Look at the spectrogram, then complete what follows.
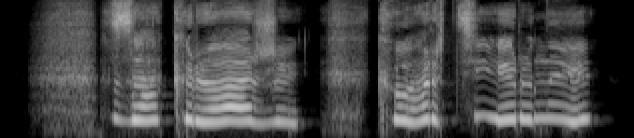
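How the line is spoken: Sobbing. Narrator (Russian): продолжала всхлипывать Светлана

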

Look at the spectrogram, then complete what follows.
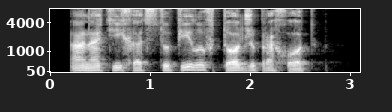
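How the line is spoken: Calm report. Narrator (Russian): спокойно доложила Сун

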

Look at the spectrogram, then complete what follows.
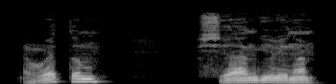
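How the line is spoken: Gloomy agreement. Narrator (Russian): мрачно согласился Егор

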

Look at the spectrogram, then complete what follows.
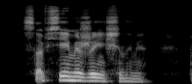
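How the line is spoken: Grumbled. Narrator (Russian): проворчал Пол

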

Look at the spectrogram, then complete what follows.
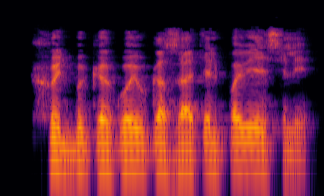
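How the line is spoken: Muttered. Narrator (Russian): пробормотал

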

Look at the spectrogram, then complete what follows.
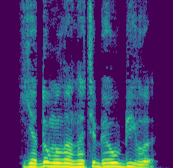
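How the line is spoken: Sobbing woman. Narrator (Russian): всхлипнула актриса

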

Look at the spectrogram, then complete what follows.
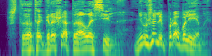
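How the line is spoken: Laughing neighbor. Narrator (Russian): смеялся его сосед из соседней камеры

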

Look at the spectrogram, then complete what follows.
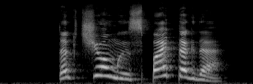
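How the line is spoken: Relieved man shouting. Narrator (Russian): С заметным облегчением в голосе прокричал мужчина

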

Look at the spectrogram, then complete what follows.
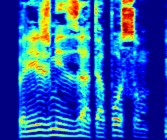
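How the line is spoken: Quiet command. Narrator (Russian): велел он тихо

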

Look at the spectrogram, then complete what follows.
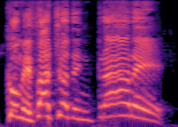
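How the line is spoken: Nearly shouted question. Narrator (Italian): chiese Alice quasi gridando

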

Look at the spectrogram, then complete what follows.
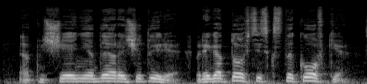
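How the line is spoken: Bored voice. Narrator (Russian): скучным голосом сказал он

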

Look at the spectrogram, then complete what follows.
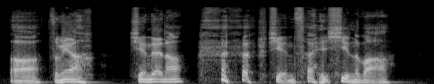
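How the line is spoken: Laughing. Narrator (Chinese): 周宁海笑着说

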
